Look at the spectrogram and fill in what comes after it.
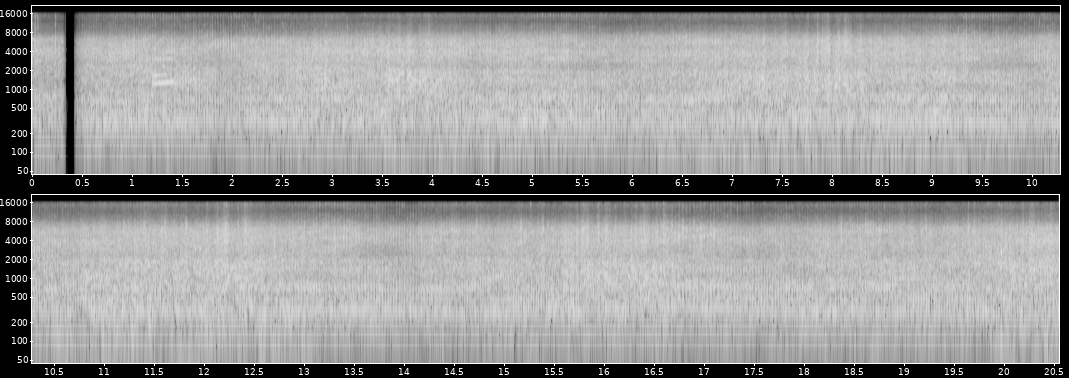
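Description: Car and motorcycle engines running hard as they circle the vertical wall of a Well of Death ride, a loud, steady engine drone with a brief gap about half a second in.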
